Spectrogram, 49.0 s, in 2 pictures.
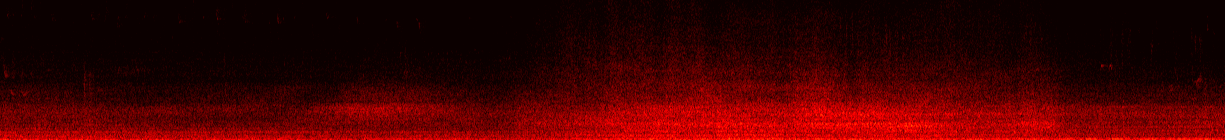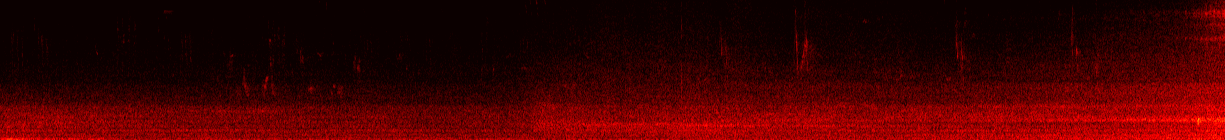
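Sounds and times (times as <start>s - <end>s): distant train rail noise: 31.4s - 49.0s.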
